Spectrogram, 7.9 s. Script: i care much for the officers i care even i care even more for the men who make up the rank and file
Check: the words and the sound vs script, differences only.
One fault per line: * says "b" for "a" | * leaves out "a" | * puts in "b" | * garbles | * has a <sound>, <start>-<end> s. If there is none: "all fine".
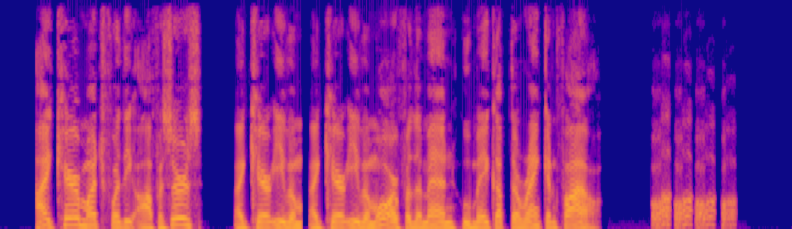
* has a laugh, 6.5-7.4 s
